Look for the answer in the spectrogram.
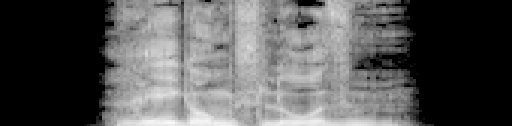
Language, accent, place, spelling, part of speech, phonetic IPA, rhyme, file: German, Germany, Berlin, regungslosen, adjective, [ˈʁeːɡʊŋsˌloːzn̩], -eːɡʊŋsloːzn̩, De-regungslosen.ogg
- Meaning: inflection of regungslos: 1. strong genitive masculine/neuter singular 2. weak/mixed genitive/dative all-gender singular 3. strong/weak/mixed accusative masculine singular 4. strong dative plural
